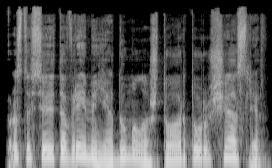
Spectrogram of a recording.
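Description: A man voicing an emotional, tearful elderly woman in a read-aloud story, pitched well above his own voice and drawn out. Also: big pitch swings, a little fast, mellow, no echo, studio quality.

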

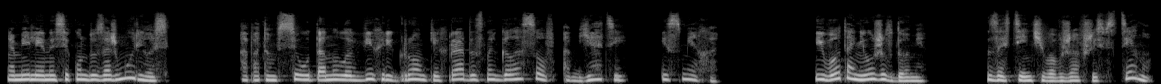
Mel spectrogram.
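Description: A woman narrating a children's story in a calm, even storytelling manner. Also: medium pitch, slightly rough.

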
